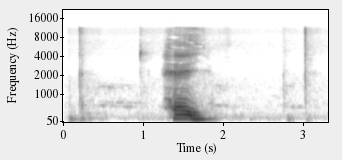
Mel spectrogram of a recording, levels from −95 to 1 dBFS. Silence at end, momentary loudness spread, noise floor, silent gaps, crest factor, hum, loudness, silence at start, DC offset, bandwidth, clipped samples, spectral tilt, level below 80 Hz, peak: 1.45 s; 26 LU; -70 dBFS; none; 20 dB; none; -26 LUFS; 1.25 s; under 0.1%; 12 kHz; under 0.1%; -6 dB/octave; -70 dBFS; -12 dBFS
